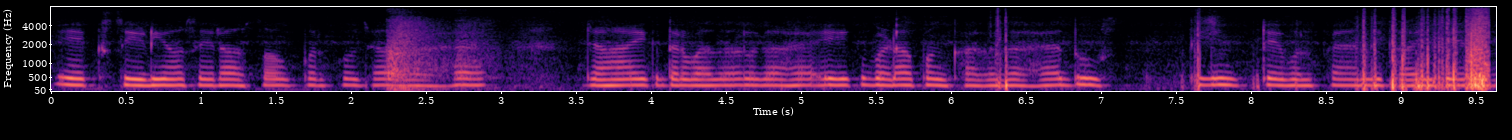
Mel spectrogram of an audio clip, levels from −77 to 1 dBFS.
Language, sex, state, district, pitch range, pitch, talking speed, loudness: Hindi, female, Punjab, Pathankot, 210-225 Hz, 215 Hz, 155 wpm, -26 LUFS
